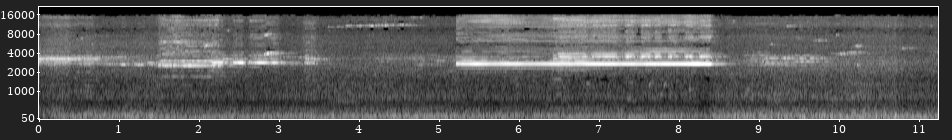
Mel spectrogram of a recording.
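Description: Traffic jam: a steady low rumble of idling and creeping engines, with vehicle horns honking. Short toots come in the first few seconds, then a horn is held for about three seconds from about five seconds in, the loudest sound, and a second horn joins it partway through.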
